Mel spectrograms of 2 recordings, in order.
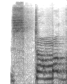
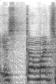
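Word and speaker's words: stomach: तो प्यारे बच्चों डिपेंड करता है कि प्रोनाउंसिएशन क्या है, हम इसको स्टमक पढ़ रहे हैं, इसको मोनार्क पढ़ रहे हैं, ना कि इसको स्टमच पढ़ रहे हैं, ना मोनार्च पढ़ रहे हैं।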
